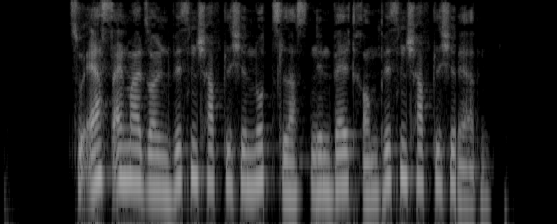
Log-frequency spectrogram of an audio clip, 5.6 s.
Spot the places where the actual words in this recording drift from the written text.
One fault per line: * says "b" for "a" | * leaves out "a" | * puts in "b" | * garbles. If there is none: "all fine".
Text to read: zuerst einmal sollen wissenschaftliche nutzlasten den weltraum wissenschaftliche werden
all fine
